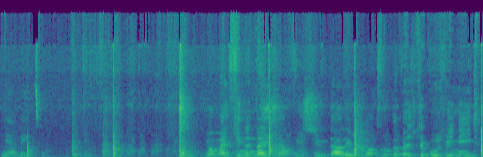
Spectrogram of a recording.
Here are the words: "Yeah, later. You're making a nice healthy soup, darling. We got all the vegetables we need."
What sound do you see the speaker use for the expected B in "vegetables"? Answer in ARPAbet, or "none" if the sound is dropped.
B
